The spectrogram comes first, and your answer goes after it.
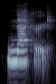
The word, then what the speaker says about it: knackered: Ne prononcez pas le K en début de mot, faites directement le son N. Knackered.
